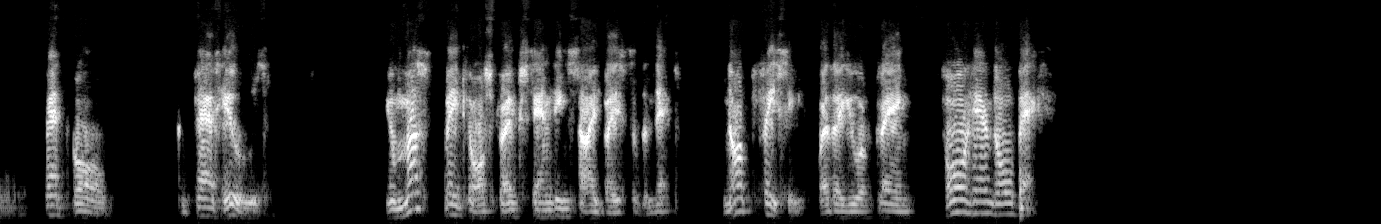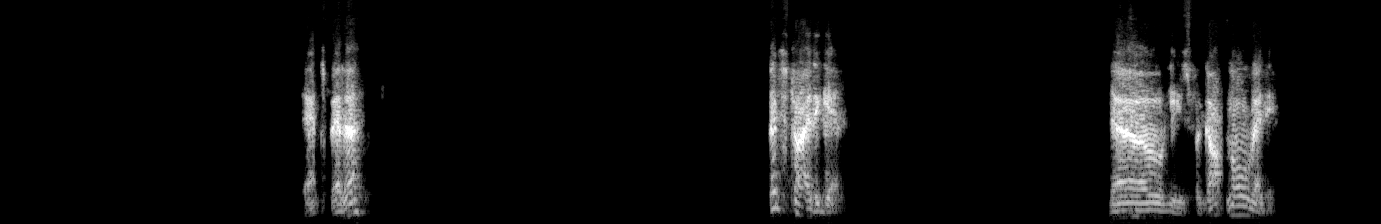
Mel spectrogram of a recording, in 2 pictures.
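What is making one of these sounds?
A man speaks calmly through a microphone on an online call.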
